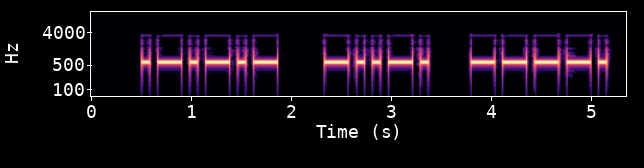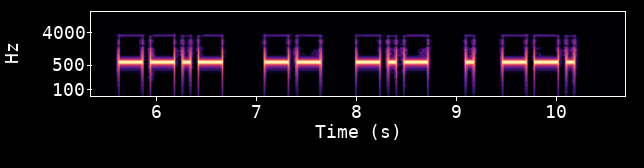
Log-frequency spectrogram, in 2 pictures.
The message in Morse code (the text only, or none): ./9QMKEG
